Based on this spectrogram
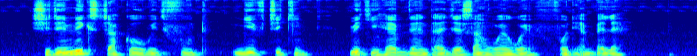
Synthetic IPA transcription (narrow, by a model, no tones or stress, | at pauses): ʃidinikst͡ʃakowidfud | ɡivt͡ʃikĩn | mekjiɦɛp̚dɛmdaɪd͡ʒɛsãnwɛwɛfɔdiabɛlɛ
